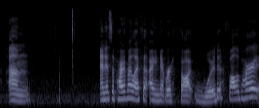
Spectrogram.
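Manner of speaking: tearful, on the verge of crying. A YouTuber talks to camera about a painful loss, on the verge of tears. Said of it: "I'm about to cry".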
